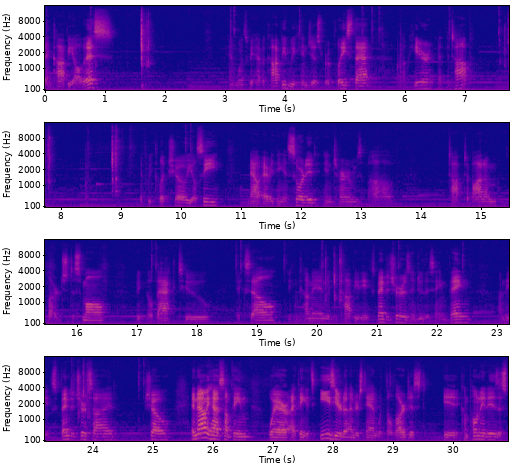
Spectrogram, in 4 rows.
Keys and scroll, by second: 1.7 super+c, 7.8 super+v, 20.4 super+c, 23.9 super+v.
